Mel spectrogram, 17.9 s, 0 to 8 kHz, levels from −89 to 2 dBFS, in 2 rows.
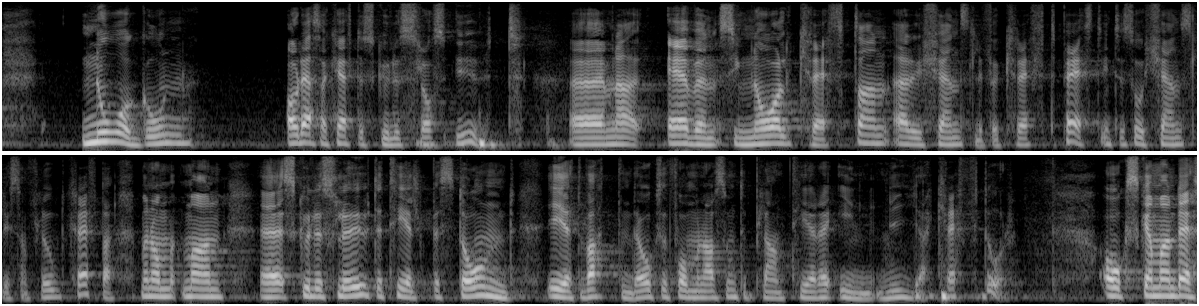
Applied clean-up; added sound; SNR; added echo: none; none; none; none.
